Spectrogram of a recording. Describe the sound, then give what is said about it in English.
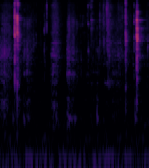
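Quiet crunching as someone chews Puffs breakfast cereal with milk: two sharp, bright crunches about a second and a half apart, with softer irregular chewing sounds between them and no talking. “This is a great cereal.”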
